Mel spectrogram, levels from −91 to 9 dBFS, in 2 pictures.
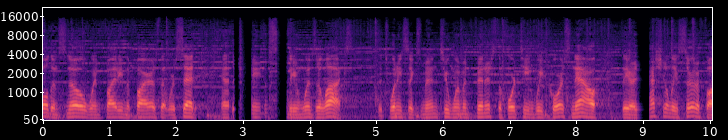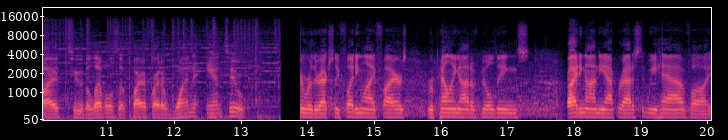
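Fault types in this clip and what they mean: Repeated packet loss (robotic sound): Audio packets went missing again and again from 2.75 to 3.77 s. Each of the eight holes, the longest about 0.15 s, was filled by stretching the preceding sound, so roughly half that stretch sounds choppy and robotic.
Long network dropout: The incoming stream likely stopped briefly, and the last sound was carried forward as a fading buzz or hiss. From 8.90 to 9.13 s about 0.2 s is lost, ending in about 0.1 s of silence. From 17.74 to 17.93 s about 0.16 s vanishes without silence.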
